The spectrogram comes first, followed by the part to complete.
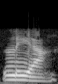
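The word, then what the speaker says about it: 两: kata2 untuk jam itu tidak menggunakan area tetapi menggunakan kata Leang jadi jam 02.00 Bukan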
